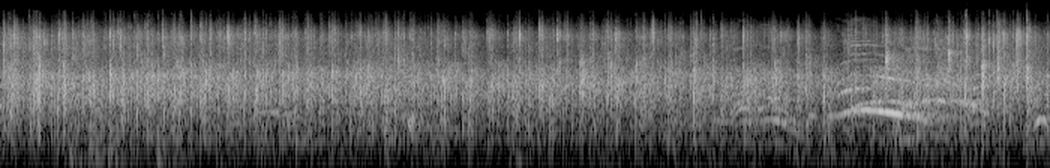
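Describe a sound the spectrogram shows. Hands clap in applause that fills a room.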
